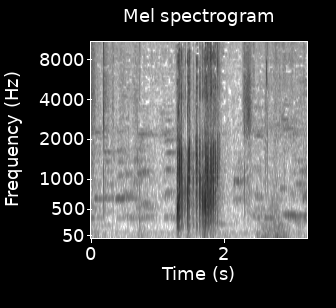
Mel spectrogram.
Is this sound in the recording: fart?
yes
